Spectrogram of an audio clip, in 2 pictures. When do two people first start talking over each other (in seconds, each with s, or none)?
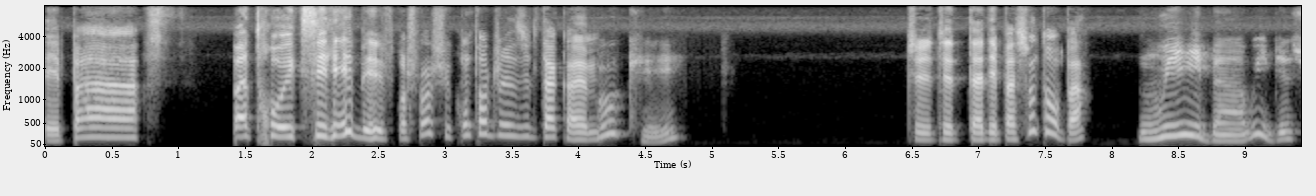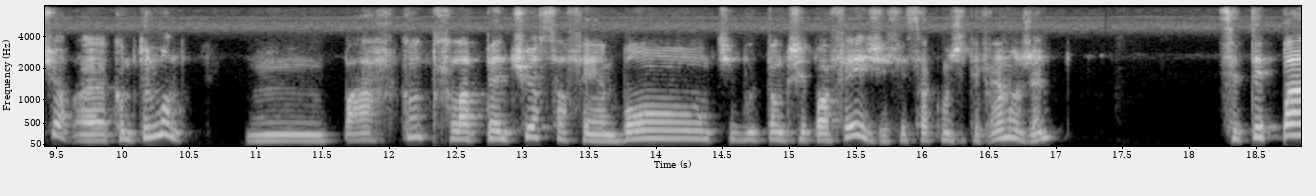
none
